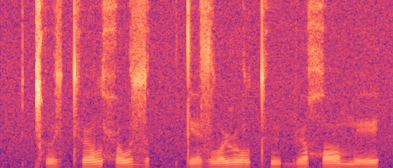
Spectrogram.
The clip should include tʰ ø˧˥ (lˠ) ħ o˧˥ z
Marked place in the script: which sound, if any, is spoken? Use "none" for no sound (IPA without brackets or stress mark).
lˠ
